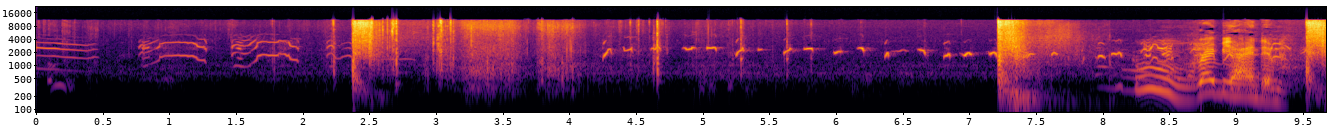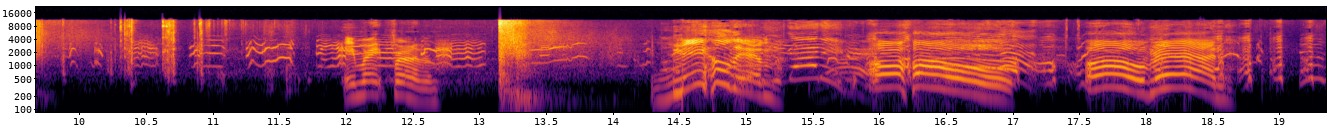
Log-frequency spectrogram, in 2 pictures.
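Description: A coyote yips and howls across open ground, in rising and falling wavering calls.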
